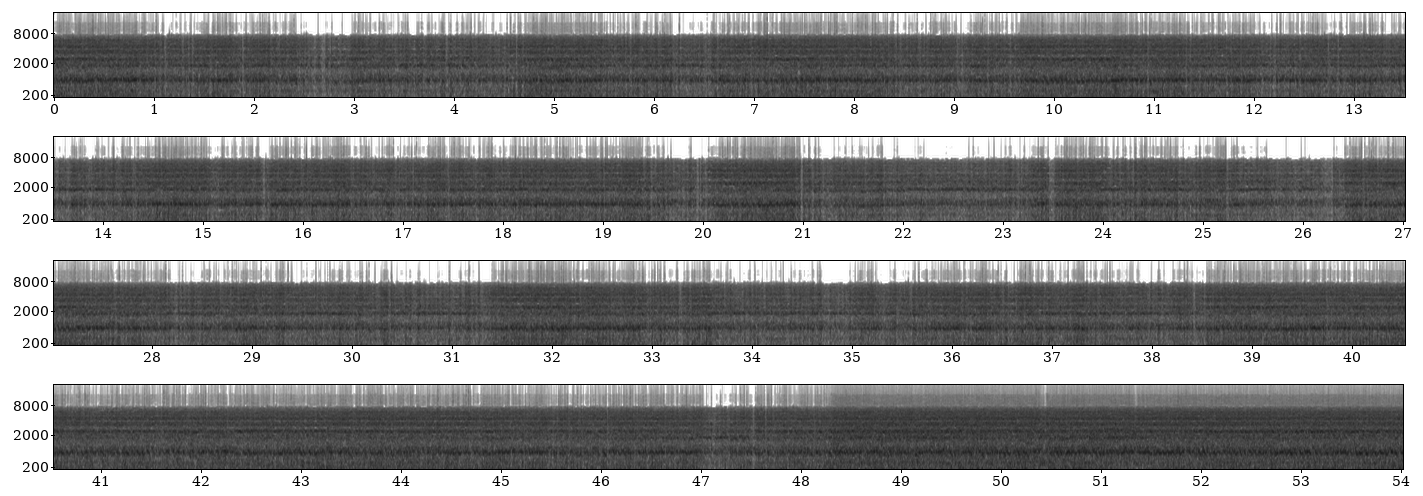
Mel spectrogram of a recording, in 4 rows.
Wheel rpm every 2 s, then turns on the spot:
230, 230, 230, 230, 230, 220, 240, 230, 230, 230, 210, 230, 220, 220, 230, 230, 230, 230, 230, 220, 220, 210, 210, 230, 230, 230, 210.
none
